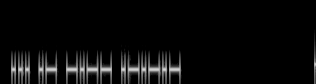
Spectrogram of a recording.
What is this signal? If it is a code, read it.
Morse code, heard as a keyed tone, about 34 wpm, 700 Hz. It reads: SAY.
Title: Sentences from Top 600 Words 35wpm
